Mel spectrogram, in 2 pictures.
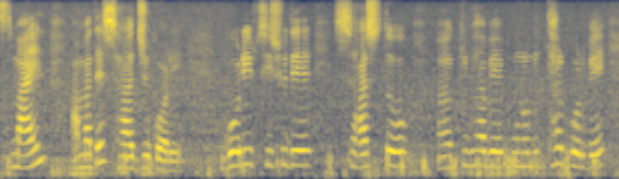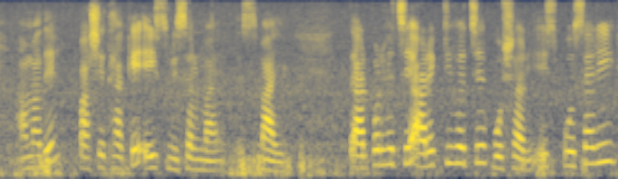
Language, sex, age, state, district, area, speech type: Bengali, female, 30-45, West Bengal, Kolkata, urban, spontaneous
